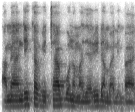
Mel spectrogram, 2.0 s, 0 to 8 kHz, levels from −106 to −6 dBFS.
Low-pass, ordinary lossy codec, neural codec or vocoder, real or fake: 7.2 kHz; Opus, 16 kbps; none; real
